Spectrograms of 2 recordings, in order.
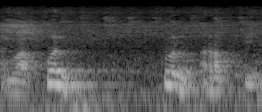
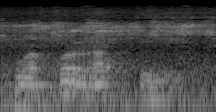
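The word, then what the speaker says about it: وَقُلْ رَبِّ: Kalau dilihat lafalnya wa kul rabbi, tapi bacanya wa qur rabbi.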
